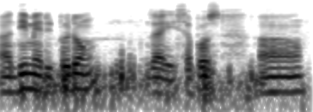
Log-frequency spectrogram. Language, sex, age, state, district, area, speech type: Bodo, male, 18-30, Assam, Udalguri, urban, spontaneous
